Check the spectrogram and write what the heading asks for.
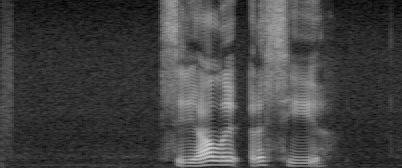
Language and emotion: Russian, neutral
